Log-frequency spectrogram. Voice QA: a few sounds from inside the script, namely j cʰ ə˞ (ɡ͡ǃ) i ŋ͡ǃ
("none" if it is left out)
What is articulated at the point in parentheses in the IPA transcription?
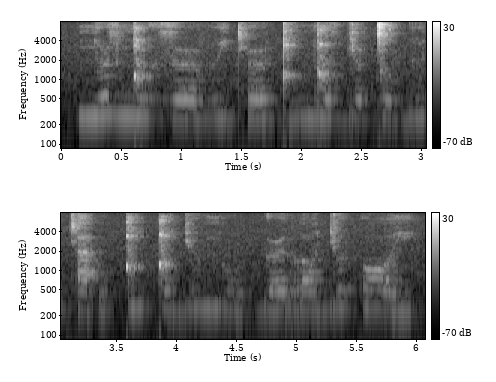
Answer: ɡ͡ǃ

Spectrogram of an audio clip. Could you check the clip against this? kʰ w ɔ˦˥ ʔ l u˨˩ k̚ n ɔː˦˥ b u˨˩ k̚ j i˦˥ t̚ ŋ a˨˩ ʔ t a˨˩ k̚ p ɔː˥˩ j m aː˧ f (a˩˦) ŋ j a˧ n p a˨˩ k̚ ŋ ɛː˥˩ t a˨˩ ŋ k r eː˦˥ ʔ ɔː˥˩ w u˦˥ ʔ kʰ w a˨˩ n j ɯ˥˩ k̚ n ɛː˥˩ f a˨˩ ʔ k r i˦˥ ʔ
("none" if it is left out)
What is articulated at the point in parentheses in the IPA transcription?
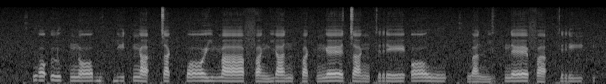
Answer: a˩˦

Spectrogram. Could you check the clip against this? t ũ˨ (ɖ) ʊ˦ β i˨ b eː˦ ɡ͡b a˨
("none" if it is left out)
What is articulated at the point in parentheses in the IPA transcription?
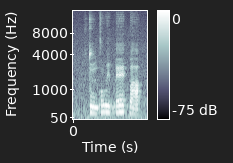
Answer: ɡ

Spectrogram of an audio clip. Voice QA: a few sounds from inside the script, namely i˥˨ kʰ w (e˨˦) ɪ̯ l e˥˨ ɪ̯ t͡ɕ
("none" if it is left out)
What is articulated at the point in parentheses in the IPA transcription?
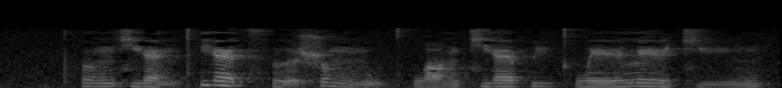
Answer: e˨˦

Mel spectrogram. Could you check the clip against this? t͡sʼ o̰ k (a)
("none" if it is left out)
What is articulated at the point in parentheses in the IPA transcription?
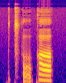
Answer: ʌ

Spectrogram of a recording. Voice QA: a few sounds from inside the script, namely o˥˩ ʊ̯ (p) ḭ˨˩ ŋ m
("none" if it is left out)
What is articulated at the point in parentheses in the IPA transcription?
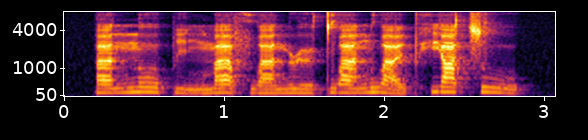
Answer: p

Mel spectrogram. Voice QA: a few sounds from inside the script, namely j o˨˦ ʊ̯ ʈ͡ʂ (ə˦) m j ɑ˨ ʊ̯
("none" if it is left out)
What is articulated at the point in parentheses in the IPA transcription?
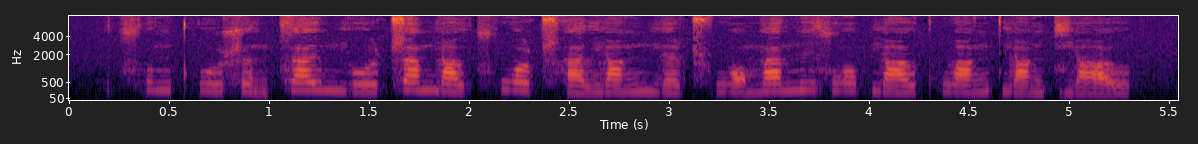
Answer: ä˦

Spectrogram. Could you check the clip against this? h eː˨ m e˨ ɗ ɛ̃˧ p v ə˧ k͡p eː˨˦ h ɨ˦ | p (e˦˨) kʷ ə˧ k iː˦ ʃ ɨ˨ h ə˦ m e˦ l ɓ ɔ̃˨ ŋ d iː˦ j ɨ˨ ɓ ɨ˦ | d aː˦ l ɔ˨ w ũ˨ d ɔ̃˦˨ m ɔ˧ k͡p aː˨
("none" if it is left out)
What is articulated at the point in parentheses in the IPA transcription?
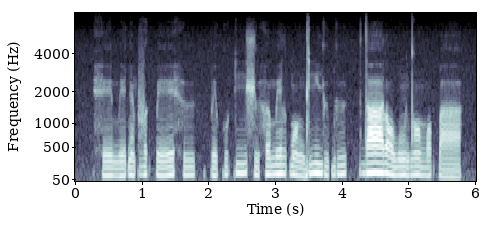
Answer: e˨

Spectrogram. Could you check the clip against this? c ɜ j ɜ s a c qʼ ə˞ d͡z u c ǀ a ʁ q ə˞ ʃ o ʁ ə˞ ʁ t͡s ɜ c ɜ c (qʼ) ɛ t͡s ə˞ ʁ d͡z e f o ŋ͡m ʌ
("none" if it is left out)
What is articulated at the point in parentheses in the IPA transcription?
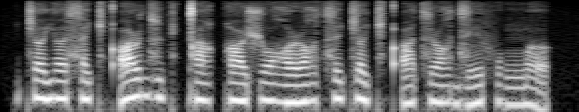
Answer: qʼ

